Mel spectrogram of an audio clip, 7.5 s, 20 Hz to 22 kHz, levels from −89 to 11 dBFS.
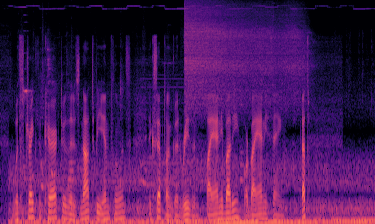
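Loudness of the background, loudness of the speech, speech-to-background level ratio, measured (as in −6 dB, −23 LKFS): −29.0 LKFS, −24.5 LKFS, 4.5 dB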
